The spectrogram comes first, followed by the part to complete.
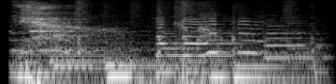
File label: whispering yeah to bossa nova hold music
